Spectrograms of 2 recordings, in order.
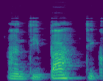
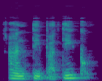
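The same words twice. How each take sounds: First: The 'pa' syllable is stressed. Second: The 'pa' syllable is not stressed. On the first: "you put an emphasis on the A" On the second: "if this word did not have an accent"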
